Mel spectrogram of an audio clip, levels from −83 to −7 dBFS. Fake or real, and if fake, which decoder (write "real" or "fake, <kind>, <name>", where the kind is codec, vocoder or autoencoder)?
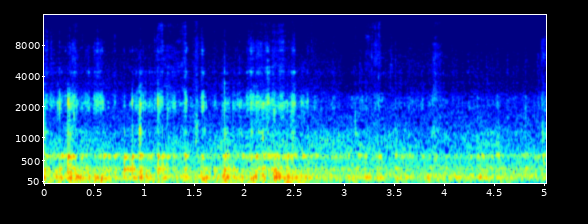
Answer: fake, vocoder, Vocos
